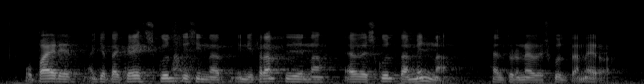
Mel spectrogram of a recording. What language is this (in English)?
Icelandic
